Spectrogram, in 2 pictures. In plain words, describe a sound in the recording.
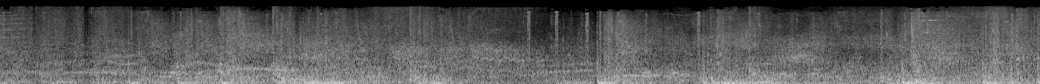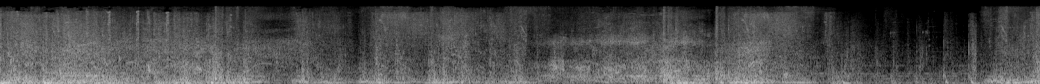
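Game weapons swing and strike enemies with sharp whooshing hits.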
